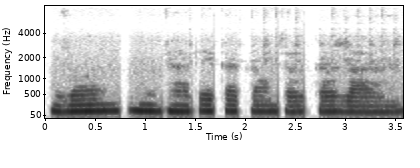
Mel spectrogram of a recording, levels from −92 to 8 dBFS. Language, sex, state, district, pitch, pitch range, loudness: Hindi, male, Bihar, Muzaffarpur, 115 Hz, 110-120 Hz, -14 LUFS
